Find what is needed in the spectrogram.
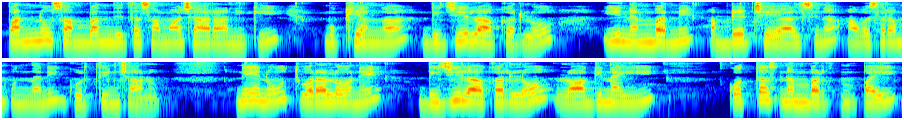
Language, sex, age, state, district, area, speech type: Telugu, female, 18-30, Andhra Pradesh, Nandyal, urban, spontaneous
